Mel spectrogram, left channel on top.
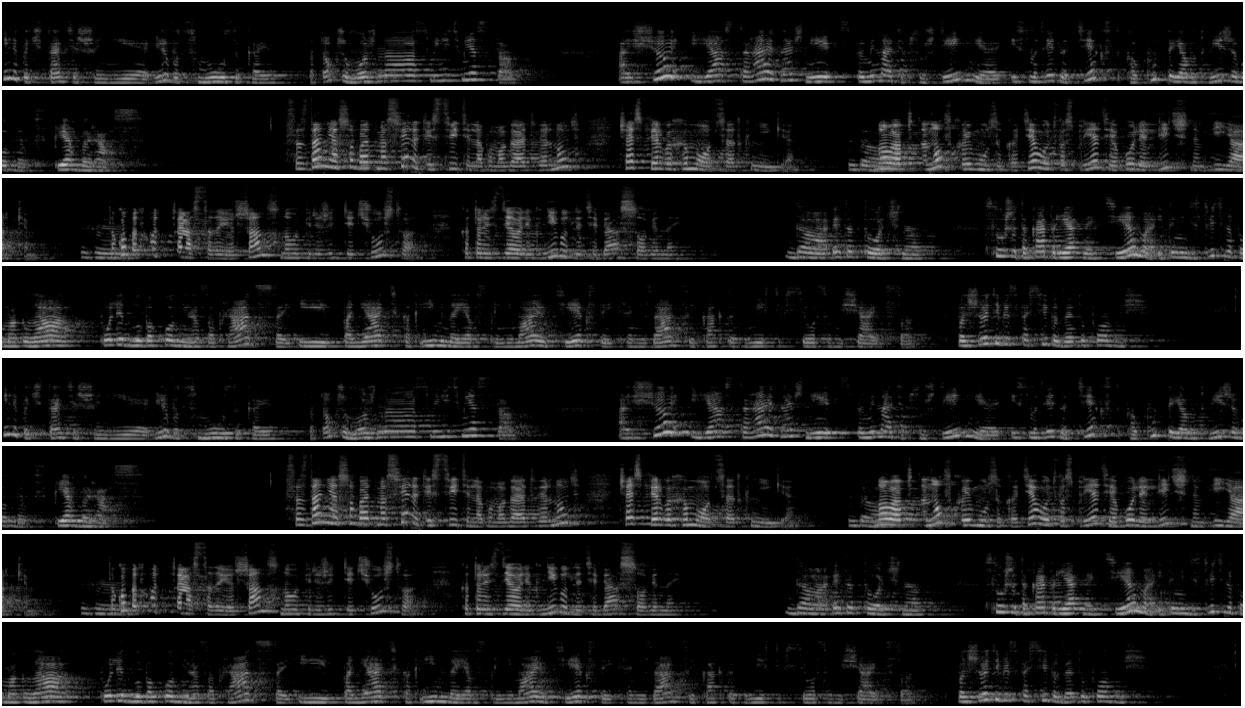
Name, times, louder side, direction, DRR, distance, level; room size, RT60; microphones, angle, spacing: voice 1, 0.0-2.8 3.1-5.2 6.2-13.8 20.9-21.4 25.6-26.1 32.7-34.1 34.6-37.9 38.2-46.4 46.8-48.7, left 1 dB, 5° left, -2 dB, 0.9 m, -35 dB
voice 2, 15.2-20.3 21.1-25.2 26.0-31.6, right 1 dB, 15° right, 5 dB, 1.3 m, -34 dB
29.0 x 17.5 x 6.5 m, 1.2 s
head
